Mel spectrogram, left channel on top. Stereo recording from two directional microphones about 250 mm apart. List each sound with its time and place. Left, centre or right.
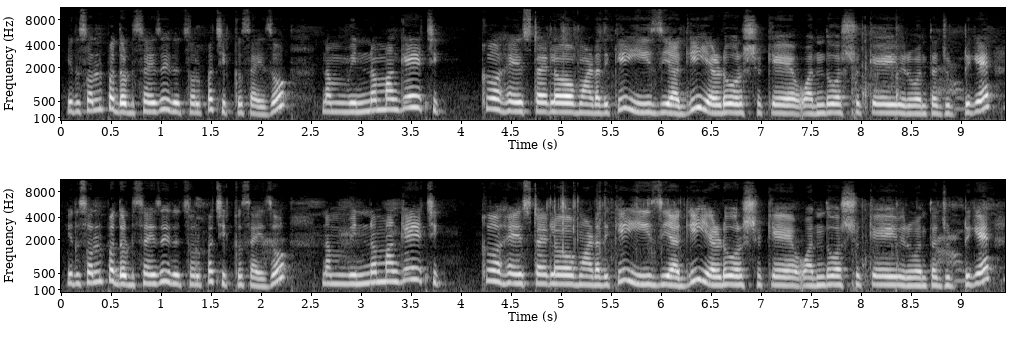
0.0 s a woman's voice: right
